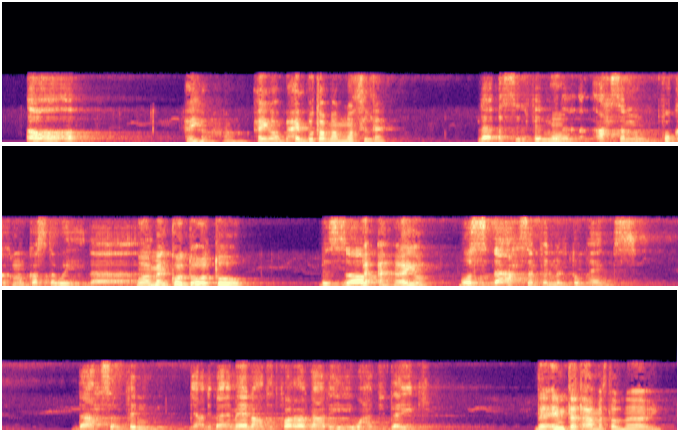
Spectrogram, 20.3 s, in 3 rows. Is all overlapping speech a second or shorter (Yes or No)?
Yes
